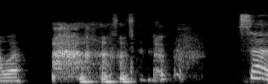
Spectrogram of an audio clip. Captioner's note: laughs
